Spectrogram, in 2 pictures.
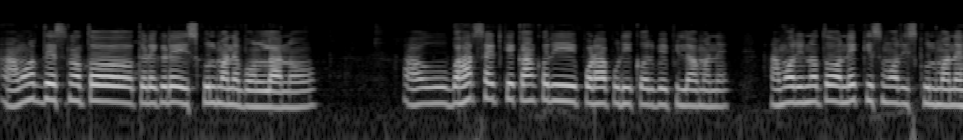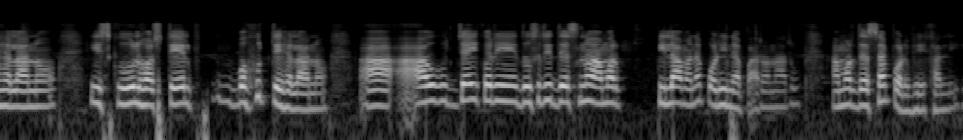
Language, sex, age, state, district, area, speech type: Odia, female, 45-60, Odisha, Bargarh, urban, spontaneous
